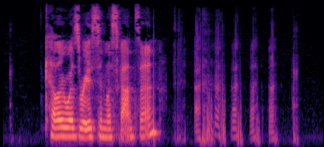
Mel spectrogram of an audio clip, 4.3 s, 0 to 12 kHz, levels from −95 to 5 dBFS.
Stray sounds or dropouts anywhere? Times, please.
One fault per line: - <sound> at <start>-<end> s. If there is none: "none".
- laugh at 2.3-3.8 s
